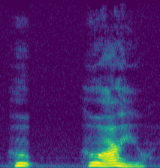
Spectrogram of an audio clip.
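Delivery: hoarse, rough, rasping voice. Narrating a story, an older knight asks the strangers who they are, in a hoarse voice. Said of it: "he asked in a hoarse voice".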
